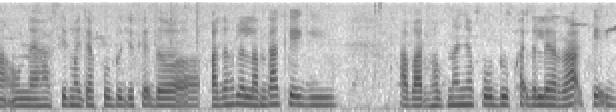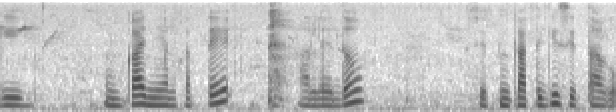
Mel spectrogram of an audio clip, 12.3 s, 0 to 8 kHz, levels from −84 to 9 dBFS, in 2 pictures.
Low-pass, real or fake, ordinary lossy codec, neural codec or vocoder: 7.2 kHz; real; none; none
